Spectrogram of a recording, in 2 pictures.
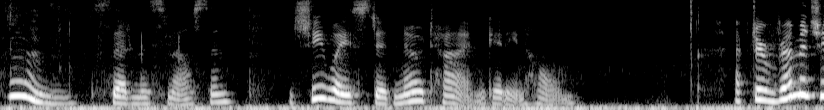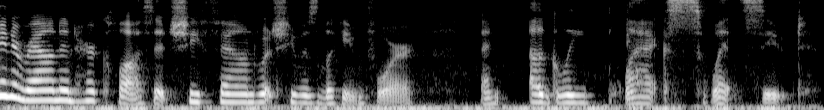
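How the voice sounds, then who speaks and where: A woman reading a children's story aloud with dramatic, deliberate phrasing and chatty, playful asides. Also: mid-range voice, wildly swooping pitch, warm tone, slightly rough, poor audio. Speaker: read-along storyteller for children. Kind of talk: expressive picture-book read-aloud with chatty asides.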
